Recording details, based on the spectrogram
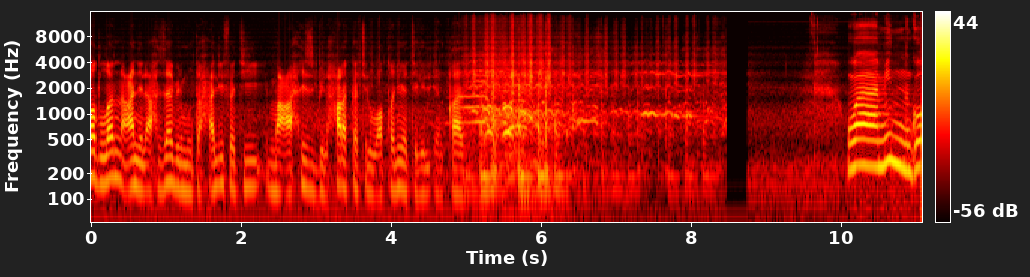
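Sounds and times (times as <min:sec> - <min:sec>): rapid beat: 0:04.7 - 0:08.5.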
